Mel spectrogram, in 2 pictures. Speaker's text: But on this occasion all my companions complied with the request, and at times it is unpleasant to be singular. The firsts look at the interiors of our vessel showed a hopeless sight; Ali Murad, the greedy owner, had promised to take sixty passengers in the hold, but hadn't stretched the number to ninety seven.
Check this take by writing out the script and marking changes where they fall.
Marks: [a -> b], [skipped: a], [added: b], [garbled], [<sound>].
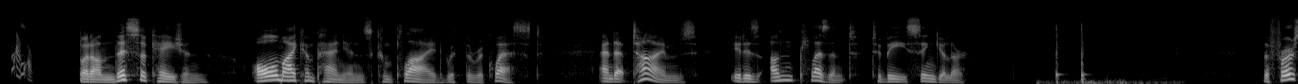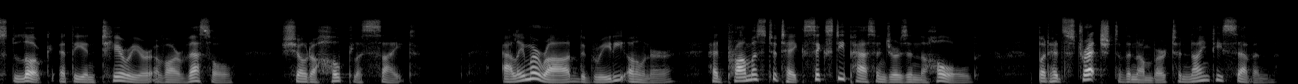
[chirp] But on this occasion all my companions complied with the request, and at times it is unpleasant to be singular. [tap] The [firsts -> first] look at the [interiors -> interior] of our vessel showed a hopeless sight; Ali Murad, the greedy owner, had promised to take sixty passengers in the hold, but [hadn't -> had] stretched the number to ninety seven.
